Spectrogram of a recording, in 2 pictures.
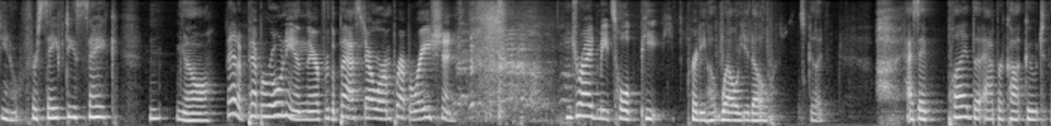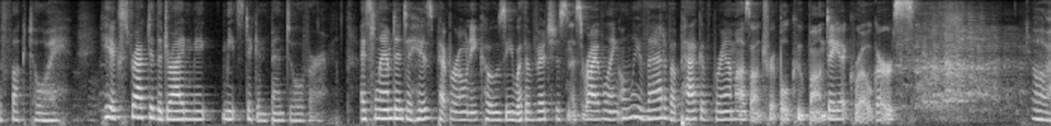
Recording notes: Recorded at the Davis Square Theater in Somerville, MA, on December 28, 2013.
